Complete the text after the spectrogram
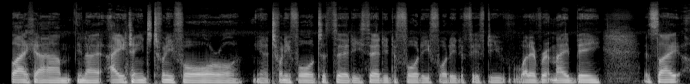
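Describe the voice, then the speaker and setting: A man's voice: lowish voice, a little mellow, no echo. An Australian man in his forties, a voiceover artist talking casually as a podcast guest, chatty and self-deprecating with frequent restarts and laughs. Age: 40s. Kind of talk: casual interview chat.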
